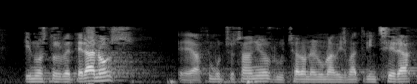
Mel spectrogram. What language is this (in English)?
Spanish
